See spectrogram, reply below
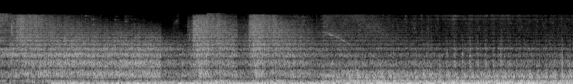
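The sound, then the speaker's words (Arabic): Heavy, continuous barrage of artillery-like fire from an Apache helicopter firing more than 50 shells, with booming explosions and the helicopter's rumble underneath, loud and dense throughout, with sharp bursts punctuating the steady roar. No voices. “وأحصوا الإخوان أكثر من 50 قذيفة رميتها مروحية أباتشي بمحاولة يأس منها لتمشية المكان.”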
